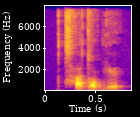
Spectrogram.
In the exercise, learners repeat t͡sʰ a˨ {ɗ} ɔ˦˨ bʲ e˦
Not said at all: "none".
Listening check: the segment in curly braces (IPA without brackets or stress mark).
d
